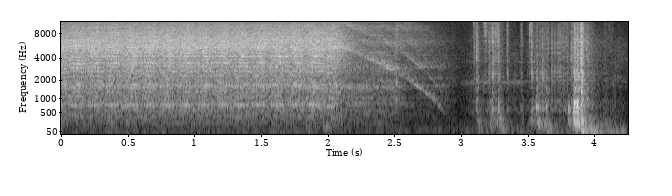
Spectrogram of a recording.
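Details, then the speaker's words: Flooded Mitsubishi Eclipse after starter replacement and cleaned wires, spark plugs out: even, strong whirring crank with no drag, then clean spin-down; healthy starter cranking. "look at cranks strong She Cranks strong sounds"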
